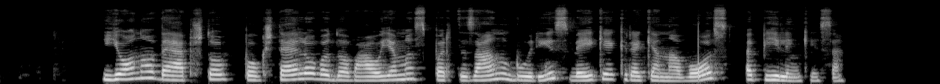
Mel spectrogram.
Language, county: Lithuanian, Marijampolė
